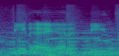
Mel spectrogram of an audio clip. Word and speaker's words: Fine: note or dotted half rest it looks like fine but it's pronounced Binay and it means it's the end to the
